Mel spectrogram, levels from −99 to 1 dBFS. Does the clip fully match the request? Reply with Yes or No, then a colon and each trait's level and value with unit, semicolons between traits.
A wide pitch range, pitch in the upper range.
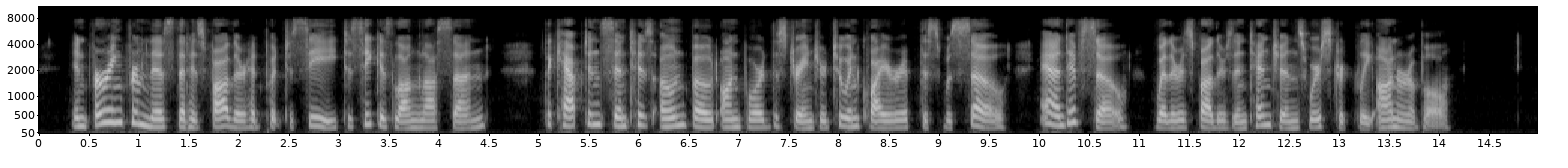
No: average, 3.8 semitones; high, 195 Hz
